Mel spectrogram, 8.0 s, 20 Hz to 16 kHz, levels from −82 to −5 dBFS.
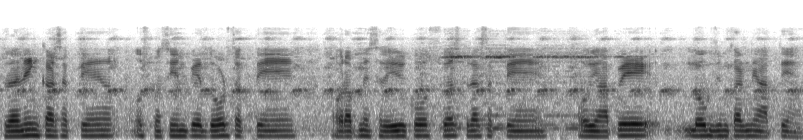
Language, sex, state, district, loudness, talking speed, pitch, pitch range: Hindi, male, Rajasthan, Bikaner, -17 LUFS, 195 wpm, 140 Hz, 135-140 Hz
